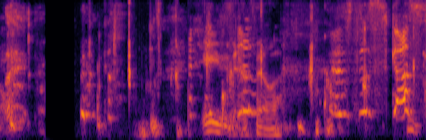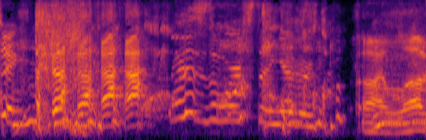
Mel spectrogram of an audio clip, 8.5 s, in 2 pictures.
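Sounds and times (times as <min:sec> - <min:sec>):
horse chewing tobacco: 0:00.8 - 0:06.2
laughter: 0:01.9 - 0:08.5
speech: 0:02.0 - 0:08.5.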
